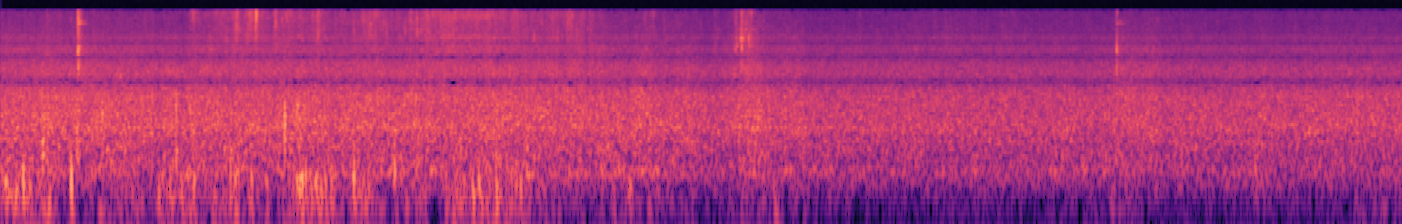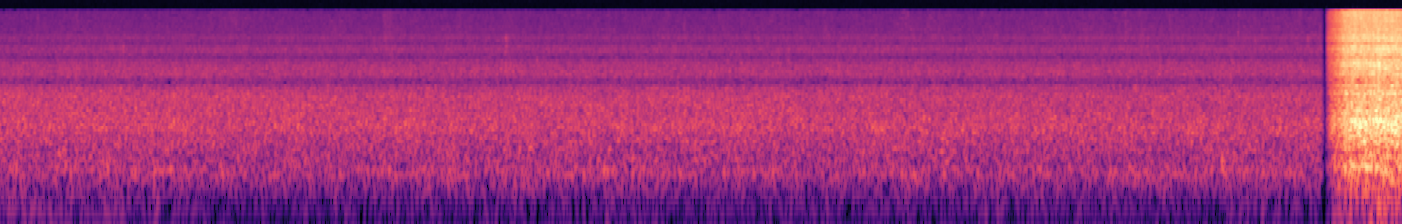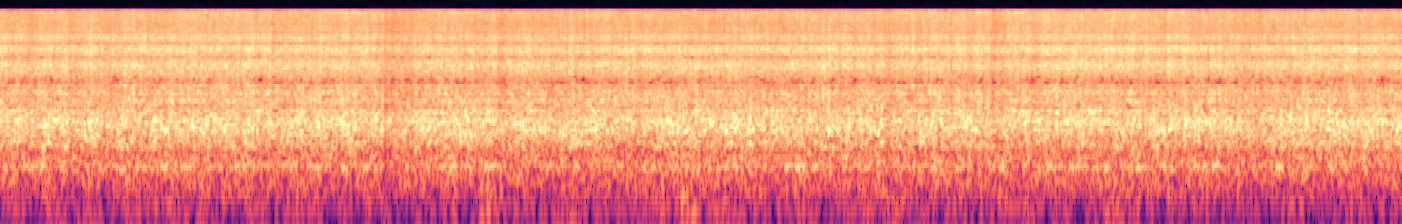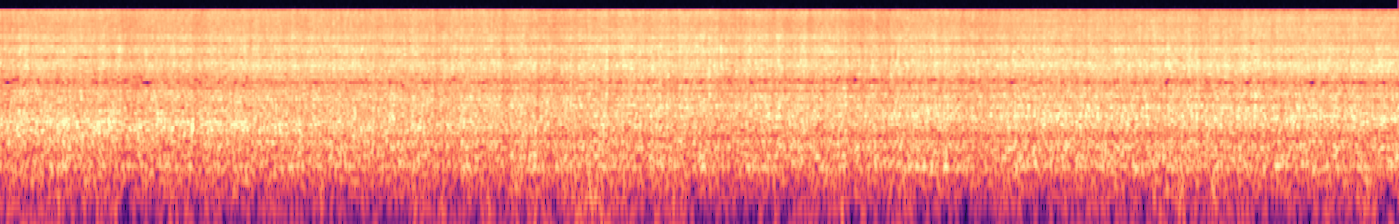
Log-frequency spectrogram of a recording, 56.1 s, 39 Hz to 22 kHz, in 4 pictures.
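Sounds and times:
faint hiss: 0.0 - 56.0
waterfall splashing into pool: 27.3 - 56.0.

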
